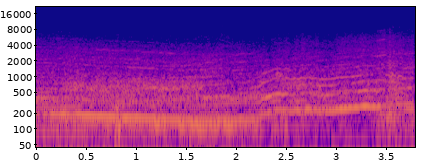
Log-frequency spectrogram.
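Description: A CART race car engine in Automobilista 2 at Adelaide drones steadily at high revs, its pitch dipping and then climbing as the driver short-shifts to save fuel, loud and continuous.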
